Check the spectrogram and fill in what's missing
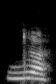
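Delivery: short "mwah" kiss sound; smacked kiss with a falling "ah"; blown kiss. Real, not acted. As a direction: blow a quick kiss goodbye. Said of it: "Angel kisses to each of you".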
